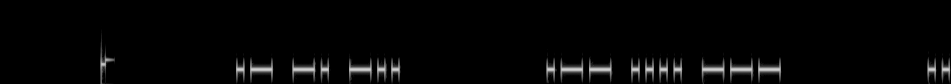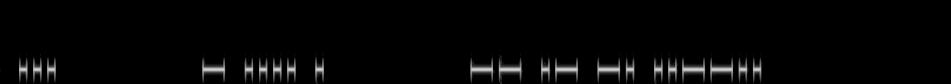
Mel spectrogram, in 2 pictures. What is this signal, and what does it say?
Morse code, heard as a keyed tone, about 17 wpm, 700 Hz. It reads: AND WHO IS THE MAN?
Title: 3x Word-Spacing - Sentences from Top 200 Words - 17wpm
